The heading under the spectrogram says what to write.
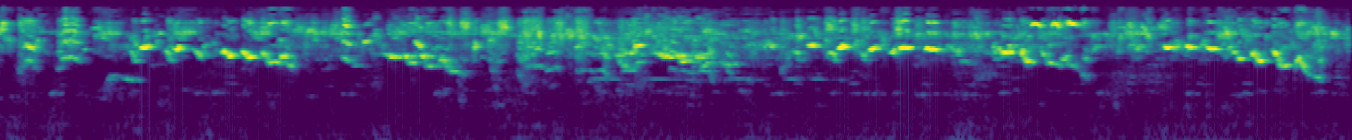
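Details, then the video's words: Kept sparrows, described as very social birds, chattering together: dense, overlapping sharp chirps and short descending notes run continuously with no pauses, several birds calling at once. "Воробьи - Sparrow"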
